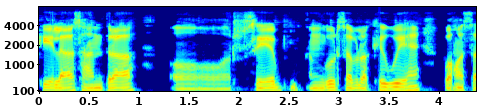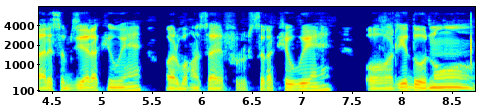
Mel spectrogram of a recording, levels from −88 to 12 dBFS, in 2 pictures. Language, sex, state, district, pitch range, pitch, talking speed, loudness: Hindi, male, Chhattisgarh, Bilaspur, 95-115 Hz, 105 Hz, 170 wpm, -19 LUFS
